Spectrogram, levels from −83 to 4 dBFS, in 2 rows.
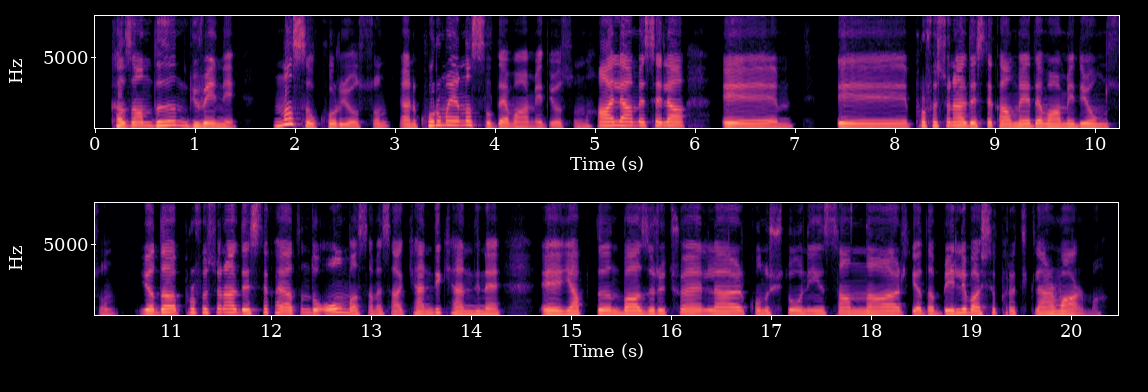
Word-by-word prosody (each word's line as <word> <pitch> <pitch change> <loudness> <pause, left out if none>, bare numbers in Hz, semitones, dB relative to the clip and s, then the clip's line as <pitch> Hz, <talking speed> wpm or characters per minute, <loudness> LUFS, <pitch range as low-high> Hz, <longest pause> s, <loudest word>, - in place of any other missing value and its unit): kazandığın 230 +3 +2
güveni 205 -5 +2 0.4
nasıl 255 - +2
koruyorsun? 170 +4 -3
Yani, 205 -1 -1
korumaya 275 +2 +2
nasıl 280 -9 -2
devam 170 -2 -1
ediyorsun? 165 +3 -7
Hâlâ, 250 +5 +3
mesela, 240 -2 +2 0.4
emm, 195 -4 +1 0.5
eee, 190 -3 +2
profesyonel 230 -1 +2
destek 215 +1 +2
almaya 205 -1 +2
devam 195 -1 +2
ediyor 195 +1 +2
musun? 175 -3 -9 0.2
Ya 225 +1 +3
da 240 0 +5
profesyonel 245 +1 -2
destek 225 +2 +1
hayatında 225 -1 -1
olmasa, 225 -6 0
mesela, 180 0 -6
kendi 200 +5 -3
kendine, 180 -5 -2 0.4
eee, 215 - +3
yaptığın 200 +1 0
bazı 200 0 +2
ritüeller, 210 -1 -1
konuştuğun 210 0 -3
insanlar 205 0 -2
ya 180 -2 0
da 190 -2 -3
belli 220 +5 +3
başlı 220 +1 0
pratikler 205 0 -4
var 190 -4 0
mı? 175 -1 -19
205 Hz, 120 wpm, -22 LUFS, 190-230 Hz, 0.5 s, da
